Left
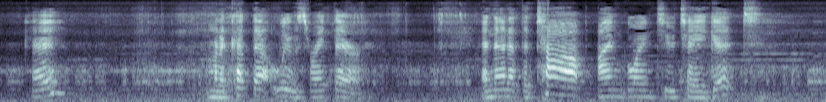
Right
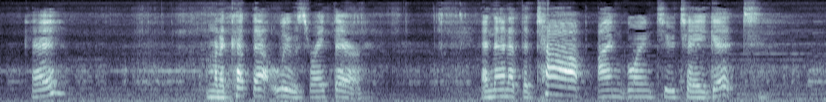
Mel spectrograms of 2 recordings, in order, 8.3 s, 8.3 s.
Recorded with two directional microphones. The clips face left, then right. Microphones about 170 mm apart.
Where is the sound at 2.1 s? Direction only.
25° right (ahead or behind).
